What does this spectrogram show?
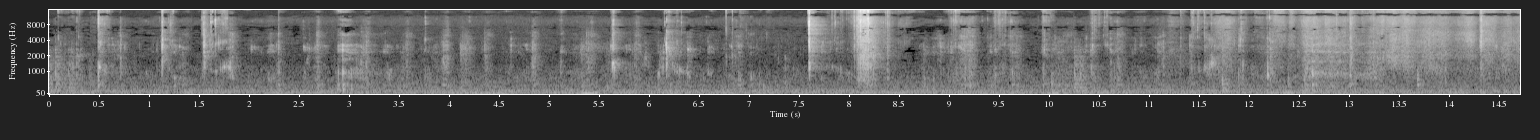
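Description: Chewing a crunchy hard-shell taco: scattered crunches and mouth sounds, with the two sharpest crunches of a fresh bite a little after the middle.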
